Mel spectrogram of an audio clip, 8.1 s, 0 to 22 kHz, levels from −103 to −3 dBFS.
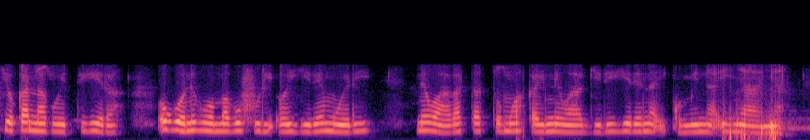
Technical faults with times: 5.16-5.30 bit errors on an ADPCM link
7.22-7.82 bit errors on an ADPCM link

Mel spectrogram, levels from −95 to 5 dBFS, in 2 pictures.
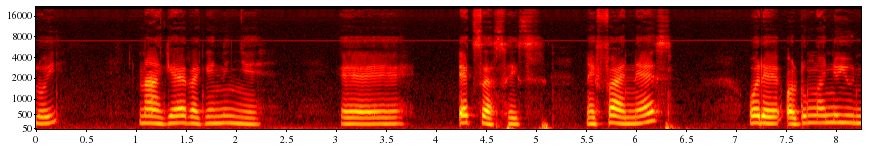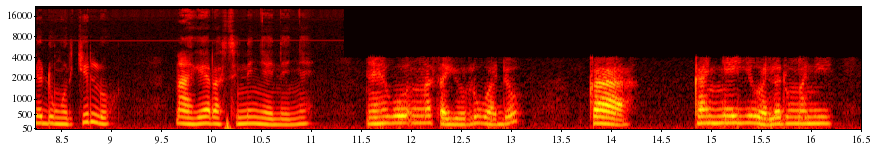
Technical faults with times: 11.33-16.50 adaptive stream at a lower bitrate

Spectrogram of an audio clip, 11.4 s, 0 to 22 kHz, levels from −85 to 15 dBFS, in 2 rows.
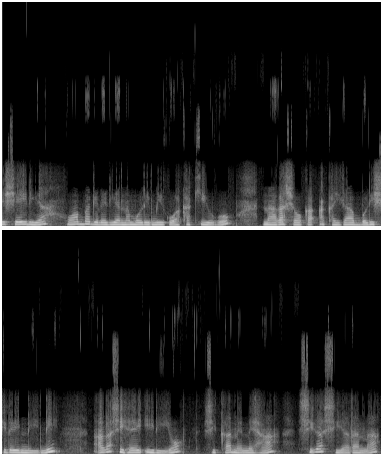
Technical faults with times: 0.00-11.38 Bluetooth SBC compression

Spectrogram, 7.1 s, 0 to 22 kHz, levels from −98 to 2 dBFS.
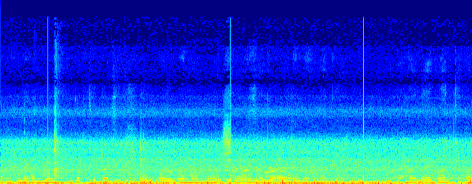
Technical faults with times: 0.71 DC step
3.45 DC step
5.44 DC step

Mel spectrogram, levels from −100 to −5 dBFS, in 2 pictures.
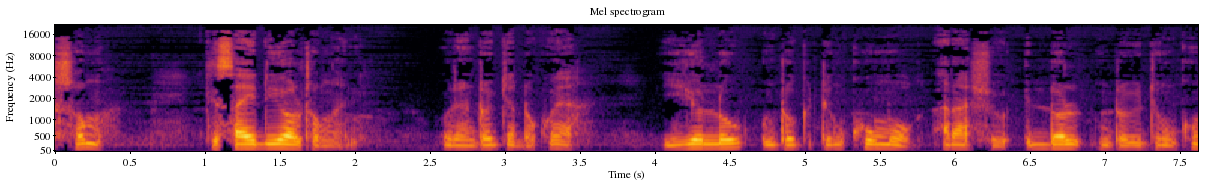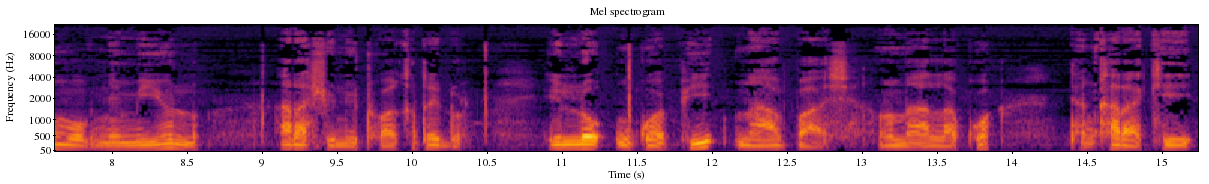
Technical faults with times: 0.00-15.24 MP3 compression

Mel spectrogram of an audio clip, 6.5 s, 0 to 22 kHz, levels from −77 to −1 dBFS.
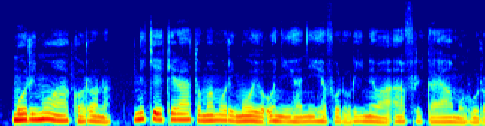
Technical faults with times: none

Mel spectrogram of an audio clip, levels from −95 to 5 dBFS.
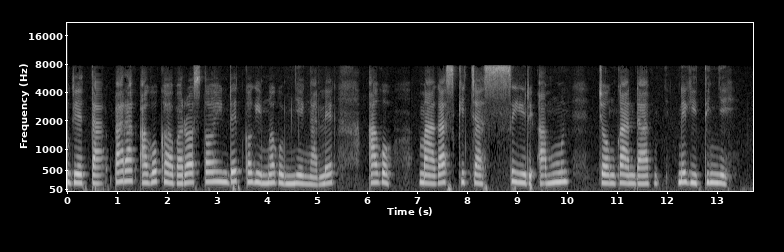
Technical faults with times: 0.58-0.70 burst of packet loss
2.46-2.52 short concealed packet loss
6.84-6.88 short concealed packet loss
9.48-9.56 burst of packet loss
11.32-11.36 short concealed packet loss

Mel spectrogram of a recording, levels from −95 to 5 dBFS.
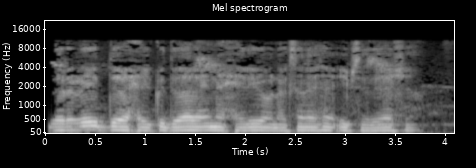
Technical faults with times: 0.00-4.10 Vorbis compression

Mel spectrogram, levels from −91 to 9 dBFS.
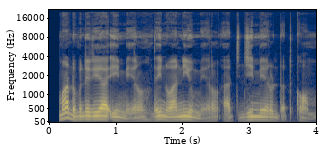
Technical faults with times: none

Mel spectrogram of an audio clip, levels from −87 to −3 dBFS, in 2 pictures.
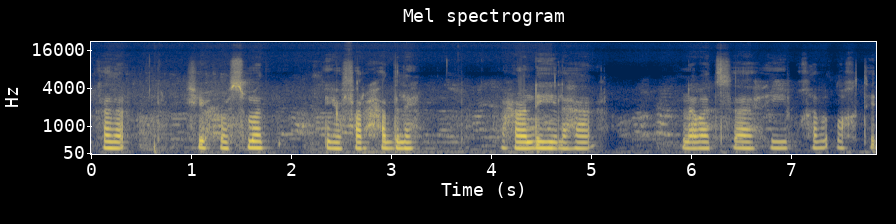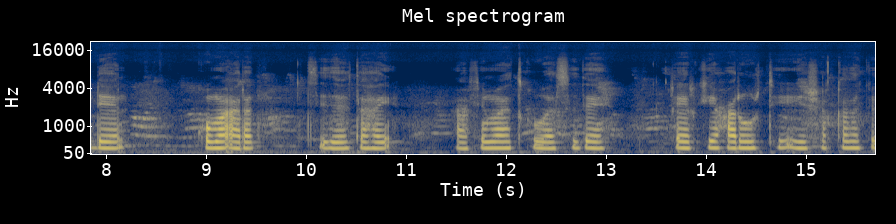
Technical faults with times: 2.67-2.93 microphone overload
4.28-4.34 microphone overload
4.62 microphone volume stepped down

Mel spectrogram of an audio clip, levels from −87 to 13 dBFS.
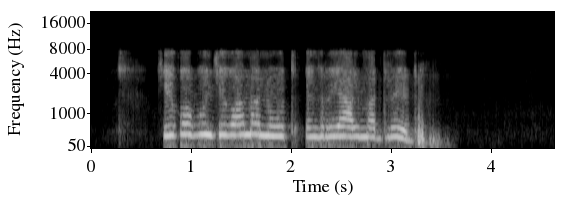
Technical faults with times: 0.00-4.63 Speex codec

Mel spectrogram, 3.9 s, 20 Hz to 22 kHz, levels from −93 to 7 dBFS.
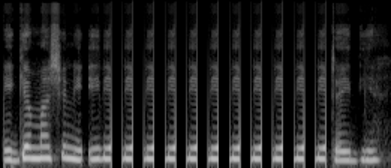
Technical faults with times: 1.10-3.25 stutter with silent gaps

